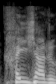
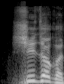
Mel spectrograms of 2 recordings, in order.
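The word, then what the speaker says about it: Caesar: 성경은 가이사 이렇게 하는데에 그걸 이제 라틴어로 발음하면 카이샤르 되는 거고 그거를 영어로 발음하면 뭐가 돼요 시저가 되는 거예요 예 똑같은 대상을 얘기하는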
